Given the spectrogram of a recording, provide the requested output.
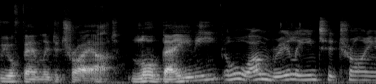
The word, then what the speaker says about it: lobiani: recommend foods for your family to try out Lani oh I'm really into try out different foods stuff Lani let's get that up and today we're going to be making a lobiani recipe Lani oh lobiani well at least we know how to say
